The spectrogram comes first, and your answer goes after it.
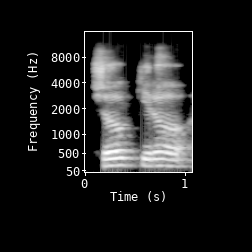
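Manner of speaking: ordinary delivery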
